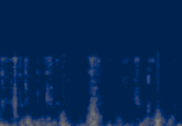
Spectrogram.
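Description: Faint, irregular scuffs and knocks of a Eurasian collared dove moving on the feeder right by the microphone, its feet shifting on the metal rail. The loudest knock comes about a second in.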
